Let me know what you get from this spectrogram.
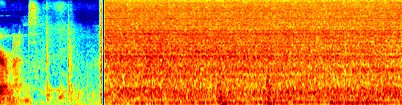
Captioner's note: water splashing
